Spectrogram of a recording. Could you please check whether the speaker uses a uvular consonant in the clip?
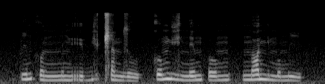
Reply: no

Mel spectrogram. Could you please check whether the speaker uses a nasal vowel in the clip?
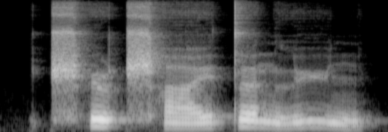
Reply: no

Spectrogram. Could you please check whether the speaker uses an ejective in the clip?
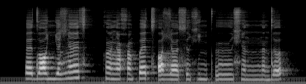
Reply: yes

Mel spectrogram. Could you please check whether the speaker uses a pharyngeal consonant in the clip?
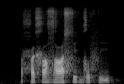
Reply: yes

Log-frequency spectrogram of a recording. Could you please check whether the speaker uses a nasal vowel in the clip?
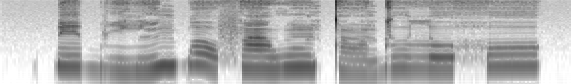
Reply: yes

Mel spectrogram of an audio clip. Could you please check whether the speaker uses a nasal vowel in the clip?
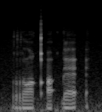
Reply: no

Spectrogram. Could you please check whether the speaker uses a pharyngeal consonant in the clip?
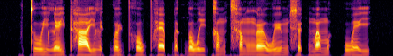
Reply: no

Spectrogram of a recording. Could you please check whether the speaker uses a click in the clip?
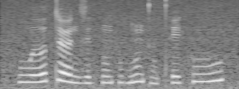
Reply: no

